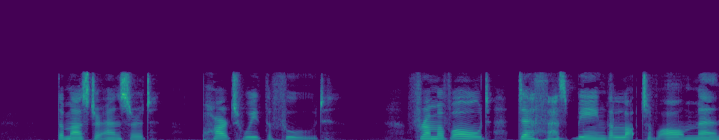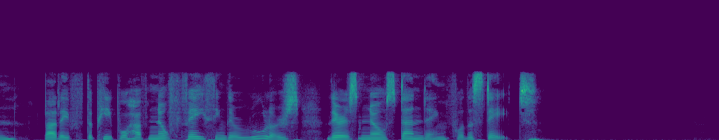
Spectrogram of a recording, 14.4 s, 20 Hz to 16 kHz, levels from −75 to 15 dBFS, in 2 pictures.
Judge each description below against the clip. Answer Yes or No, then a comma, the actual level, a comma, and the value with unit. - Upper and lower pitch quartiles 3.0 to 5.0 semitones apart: No, narrow, 2.4 semitones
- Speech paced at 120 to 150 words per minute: Yes, average, 145 wpm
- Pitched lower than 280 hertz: Yes, high, 190 Hz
